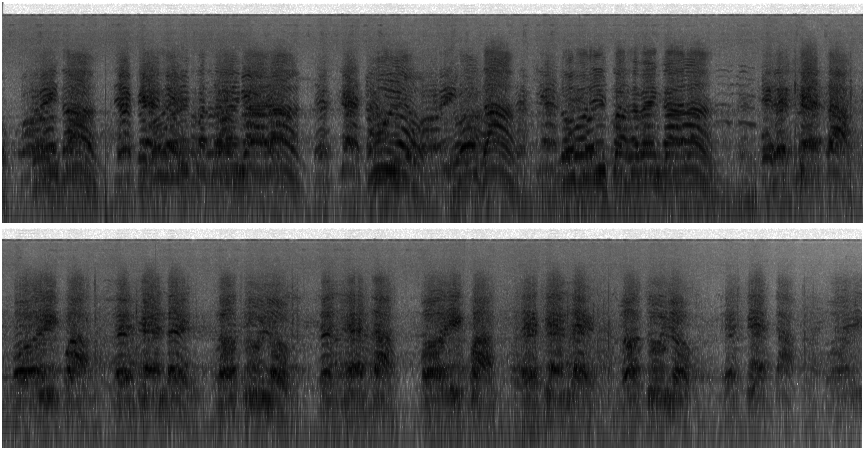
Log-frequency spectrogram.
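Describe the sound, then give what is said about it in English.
A crowd at a Puerto Rican protest march chants slogans in unison, loud rhythmic voices rising and falling in repeated bursts throughout. “In this march, you can hear that they're telling Puerto Ricans to wake up so that they realize the oppression that they're facing.”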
